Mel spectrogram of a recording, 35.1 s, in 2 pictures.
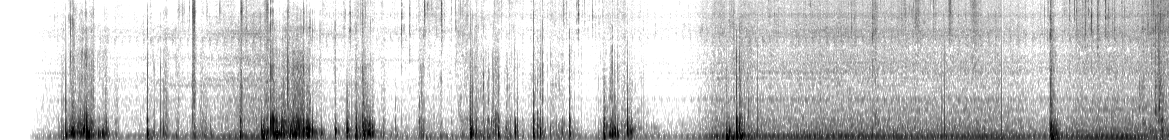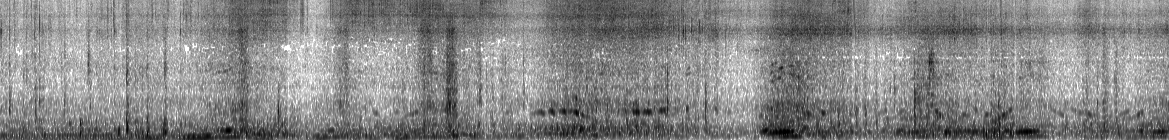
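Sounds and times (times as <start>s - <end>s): car engine starting and idling: 0.5s - 35.0s
hiss: 22.6s - 35.0s.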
